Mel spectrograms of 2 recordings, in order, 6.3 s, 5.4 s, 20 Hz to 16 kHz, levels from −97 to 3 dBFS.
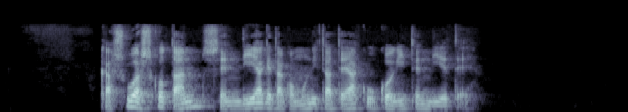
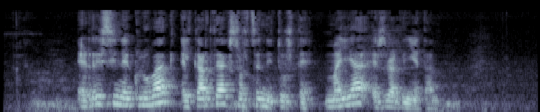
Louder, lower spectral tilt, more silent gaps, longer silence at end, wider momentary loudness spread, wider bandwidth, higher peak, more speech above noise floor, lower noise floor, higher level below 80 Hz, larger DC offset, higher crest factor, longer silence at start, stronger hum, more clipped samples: about the same, -26 LUFS vs -24 LUFS; about the same, -3.5 dB/octave vs -4 dB/octave; neither; first, 1.6 s vs 0.8 s; about the same, 10 LU vs 12 LU; second, 7.8 kHz vs 11.5 kHz; about the same, -4 dBFS vs -2 dBFS; first, over 64 dB vs 37 dB; first, under -90 dBFS vs -60 dBFS; second, -68 dBFS vs -60 dBFS; neither; about the same, 24 dB vs 22 dB; first, 1 s vs 0.35 s; neither; neither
